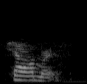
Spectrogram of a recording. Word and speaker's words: Chalmers: Chalmers.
